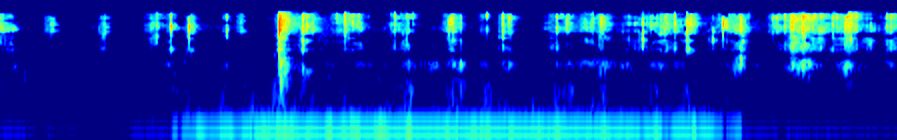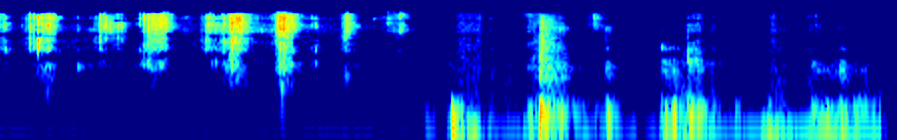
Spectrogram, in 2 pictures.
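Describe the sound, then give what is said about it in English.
Crinkling and sharp clicking of plastic candy packaging being cut and worked open with scissors, irregular snips and rustles over a low steady hum, with a few heavier thumps near the end. “Here, you want some scissors?”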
